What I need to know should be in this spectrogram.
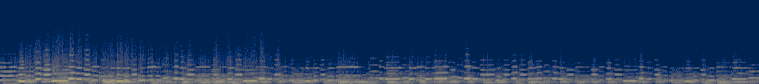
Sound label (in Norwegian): MUSIKK; amerikanorsk; einar haugen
